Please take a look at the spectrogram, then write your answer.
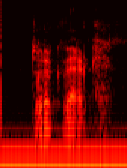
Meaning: printed matter
- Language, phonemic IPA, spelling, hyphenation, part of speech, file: Dutch, /ˈdrʏk.ʋɛrk/, drukwerk, druk‧werk, noun, Nl-drukwerk.ogg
